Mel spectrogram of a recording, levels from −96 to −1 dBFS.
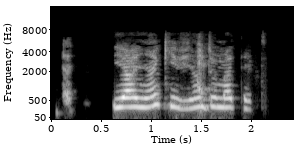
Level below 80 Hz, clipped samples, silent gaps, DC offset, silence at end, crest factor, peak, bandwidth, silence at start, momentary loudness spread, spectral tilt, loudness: -68 dBFS; under 0.1%; 0.44-0.61 s; under 0.1%; 0.4 s; 18 dB; -2 dBFS; 7.2 kHz; 0.1 s; 19 LU; -5 dB/octave; -18 LUFS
